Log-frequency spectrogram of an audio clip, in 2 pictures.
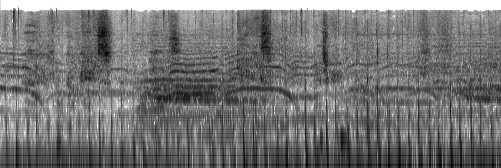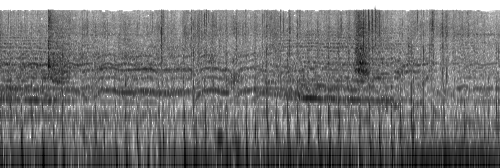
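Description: Dramatic background music with a fast, driving beat and a wavering melody, punctuated by loud crashes a few times.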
